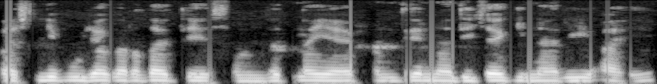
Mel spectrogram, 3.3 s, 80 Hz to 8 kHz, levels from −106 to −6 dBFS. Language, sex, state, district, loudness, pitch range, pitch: Marathi, male, Maharashtra, Nagpur, -20 LUFS, 105-110 Hz, 110 Hz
